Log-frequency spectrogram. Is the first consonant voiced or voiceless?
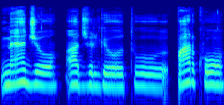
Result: voiced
